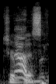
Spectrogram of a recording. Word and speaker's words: Trubisky: I said to myself, last year when I saw Trubisky, I can never say his name right. Trubisky. No, you got it right.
